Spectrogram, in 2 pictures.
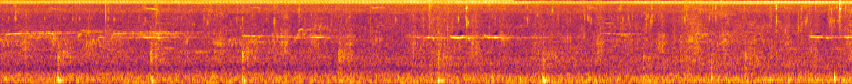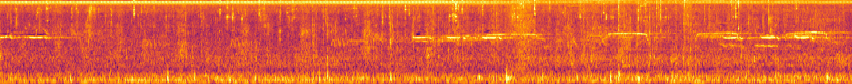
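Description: Faint hoofbeats of a horse trotting on soft arena dirt, heard from a distance.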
